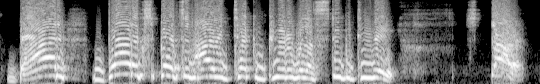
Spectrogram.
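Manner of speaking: high-pitched, exasperated telling-off; scolding. Real, not acted. Gamer telling off the glitching computer, scolding.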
